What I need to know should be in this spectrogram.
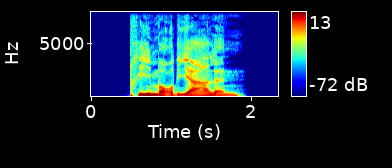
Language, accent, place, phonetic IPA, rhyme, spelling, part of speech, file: German, Germany, Berlin, [pʁimɔʁˈdi̯aːlən], -aːlən, primordialen, adjective, De-primordialen.ogg
- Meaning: inflection of primordial: 1. strong genitive masculine/neuter singular 2. weak/mixed genitive/dative all-gender singular 3. strong/weak/mixed accusative masculine singular 4. strong dative plural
